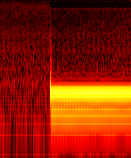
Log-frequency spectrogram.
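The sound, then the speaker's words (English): An Echo Dot smart speaker's connection-lost error tone during a demonstration of the Arizona State University skill: after a half-second of quiet room noise, a loud, steady electronic two-note hum switches on abruptly and holds unbroken to the end. “your Echo Dot lost its connection.”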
